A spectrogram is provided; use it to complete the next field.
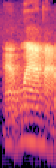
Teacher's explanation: she doesn't even pronounce the t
